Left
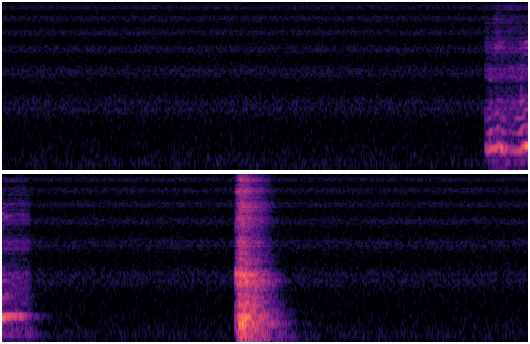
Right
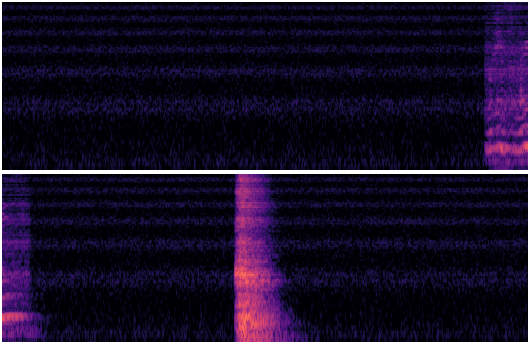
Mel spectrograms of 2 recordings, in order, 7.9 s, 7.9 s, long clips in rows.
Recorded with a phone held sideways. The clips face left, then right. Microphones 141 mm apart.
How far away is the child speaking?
About 1.7 m.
